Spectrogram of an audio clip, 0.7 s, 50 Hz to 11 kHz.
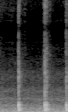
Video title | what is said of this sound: THOR ACE 30.2 ROTTEN floors, MOIST walls, MUSHY slides~ A Beautifully Staged Money Pit! BEWARE | That's hollow, there's nothing. So the floor is gone and the wall is gone.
